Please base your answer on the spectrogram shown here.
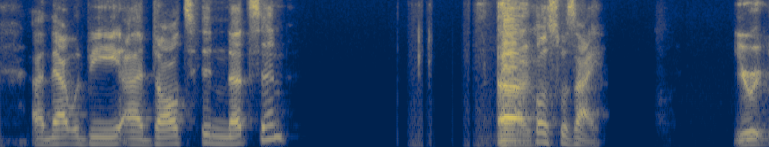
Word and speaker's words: Knutson: that would be adulthood Knutson of course was I your I mean it's almost fun I'm just yes I pronounce the K so it's Knutson can I get some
